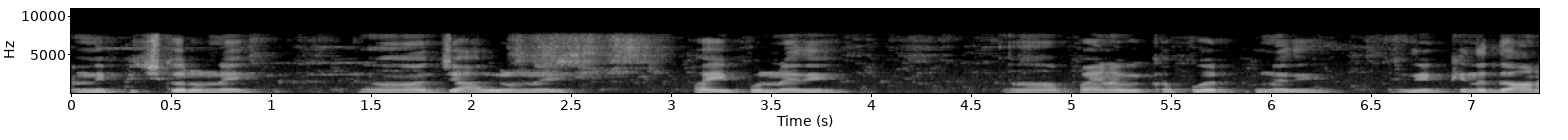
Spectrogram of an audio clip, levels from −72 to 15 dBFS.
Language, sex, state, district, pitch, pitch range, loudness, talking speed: Telugu, male, Andhra Pradesh, Chittoor, 115 Hz, 115-120 Hz, -17 LUFS, 145 wpm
